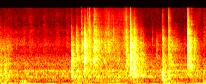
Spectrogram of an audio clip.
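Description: Metal baking tray clattering against the oven rack as the next batch of scones goes into the oven: scraping and several sharp knocks in the second half.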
